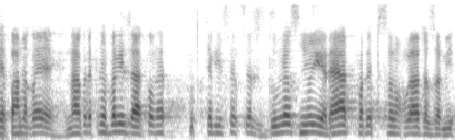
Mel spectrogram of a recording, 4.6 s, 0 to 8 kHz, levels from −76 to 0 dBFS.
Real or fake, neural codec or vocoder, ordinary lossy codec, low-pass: fake; codec, 16 kHz in and 24 kHz out, 0.6 kbps, FireRedTTS-2 codec; Opus, 24 kbps; 7.2 kHz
